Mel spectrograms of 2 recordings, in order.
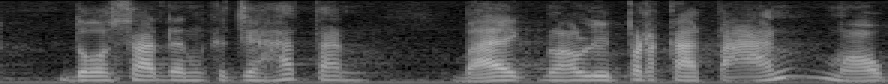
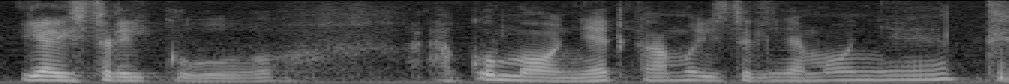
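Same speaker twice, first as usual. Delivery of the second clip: low, soft, meek husband; reply softly and mildly to an angry wife; acted lowered, placating voice; gentle soft answer; 6 semitones lower, 8 dB quieter than usual. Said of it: "lemah lembut".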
